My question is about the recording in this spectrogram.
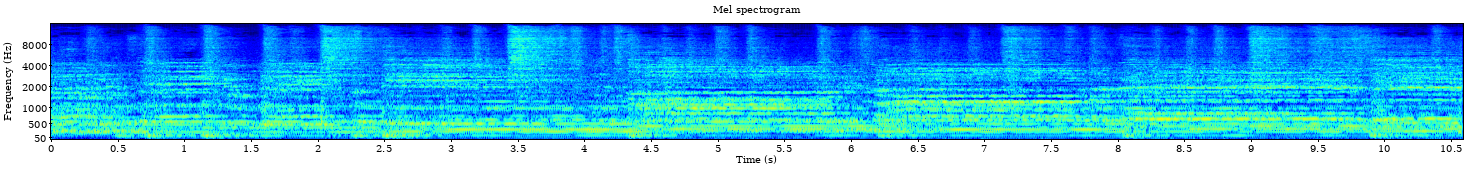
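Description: High school choir singing held chords, backed by a live band of electric bass guitar and drum kit, with the chords changing every second or two.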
